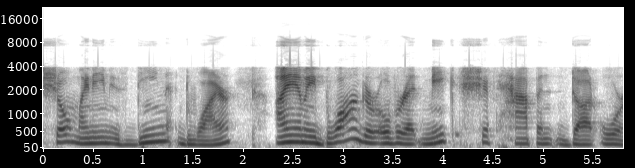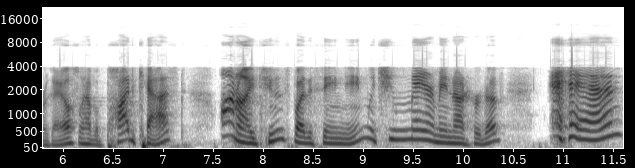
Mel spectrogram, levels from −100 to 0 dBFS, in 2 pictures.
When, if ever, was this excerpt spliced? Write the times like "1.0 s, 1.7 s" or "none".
none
